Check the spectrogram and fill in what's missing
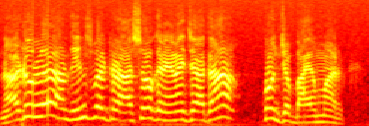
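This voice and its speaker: An actor playing a crooked estate manager's accomplice who explains matters warily in a Tamil film. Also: male voice, very high voice, sing-song, normal speed, sharp tone, heavily acted. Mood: wary. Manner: explanatory, wary.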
